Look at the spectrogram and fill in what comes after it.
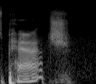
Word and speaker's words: Patch: My name is Patch. – P-A-T-C-H? – Correct.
